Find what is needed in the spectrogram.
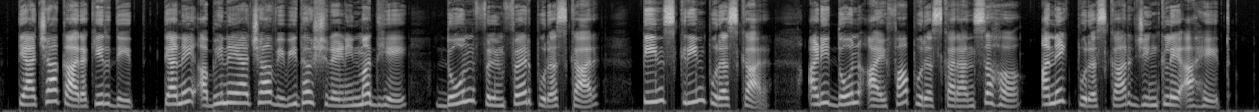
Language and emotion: Marathi, neutral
